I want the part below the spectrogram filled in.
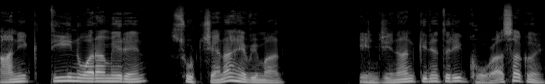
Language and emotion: Goan Konkani, sad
